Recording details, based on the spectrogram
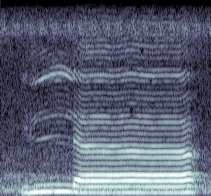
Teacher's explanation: ینعق بما لا یسمع الف سے پہلے زبر ہے یہاں پہ دونوں پر الف مدہ کا قاعدہ کریں. الا لام کو مضبوطی پہ کریں کیونکہ لام مشدد ہے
